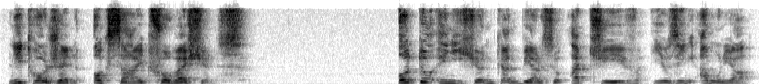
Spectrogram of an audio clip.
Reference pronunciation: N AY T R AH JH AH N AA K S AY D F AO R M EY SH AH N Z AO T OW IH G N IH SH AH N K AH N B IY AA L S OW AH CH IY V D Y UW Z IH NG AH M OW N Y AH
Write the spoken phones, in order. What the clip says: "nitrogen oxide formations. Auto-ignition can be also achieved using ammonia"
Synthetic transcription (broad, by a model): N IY T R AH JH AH N AA K S AY D F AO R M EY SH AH N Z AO T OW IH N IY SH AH N K AH N B IY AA L S OW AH CH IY V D Y UW Z IH NG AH M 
